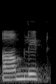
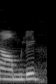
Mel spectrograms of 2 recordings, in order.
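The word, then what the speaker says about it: omelette: आप प्रोनाउंस करोगे तो कुछ लोग हो सकता है आमलेट बोलते चले जाए तो वो ए से शुरू कर दें स्पेलिंग को जबकि वो ओ से शुरू होती है तो यह भी प्रॉब्लम्स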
